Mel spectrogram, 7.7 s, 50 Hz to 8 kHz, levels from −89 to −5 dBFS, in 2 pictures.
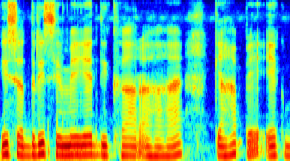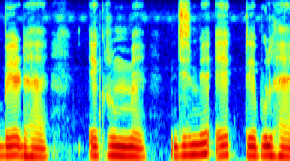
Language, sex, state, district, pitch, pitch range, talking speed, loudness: Hindi, male, Jharkhand, Palamu, 125 Hz, 120-130 Hz, 145 wpm, -15 LUFS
